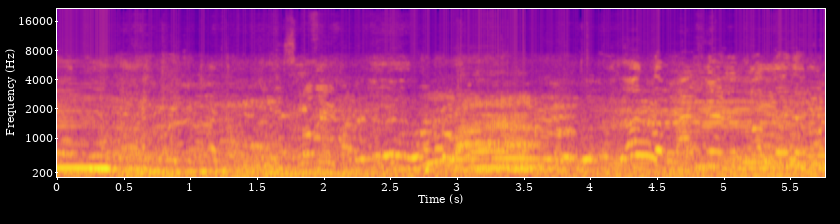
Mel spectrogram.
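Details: Market cattle at Ambari haat in Dinajpur on 31/1/25, cows and calves on sale: a short arched moo near the middle, partly masked by nearby men bargaining and general crowd noise.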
